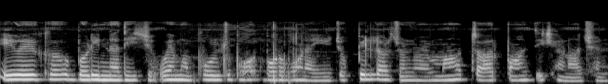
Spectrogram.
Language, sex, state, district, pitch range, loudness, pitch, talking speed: Garhwali, female, Uttarakhand, Tehri Garhwal, 195-215 Hz, -16 LUFS, 205 Hz, 175 wpm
